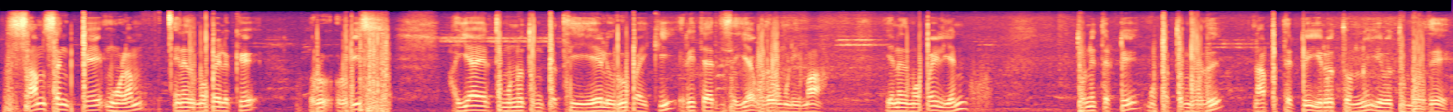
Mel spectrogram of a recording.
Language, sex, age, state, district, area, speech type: Tamil, male, 45-60, Tamil Nadu, Theni, rural, read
